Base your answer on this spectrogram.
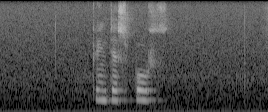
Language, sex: Afrikaans, female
